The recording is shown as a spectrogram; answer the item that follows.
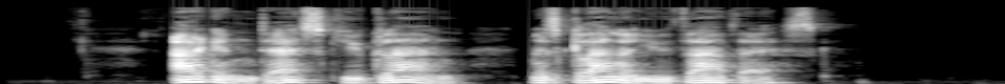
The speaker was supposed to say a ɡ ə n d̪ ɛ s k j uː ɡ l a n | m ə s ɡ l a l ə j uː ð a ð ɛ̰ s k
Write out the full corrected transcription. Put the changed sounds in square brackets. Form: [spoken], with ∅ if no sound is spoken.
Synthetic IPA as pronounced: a ɡ ə n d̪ ɛ s k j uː ɡ l a n | m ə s ɡ l a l ə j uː ð a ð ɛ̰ s k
